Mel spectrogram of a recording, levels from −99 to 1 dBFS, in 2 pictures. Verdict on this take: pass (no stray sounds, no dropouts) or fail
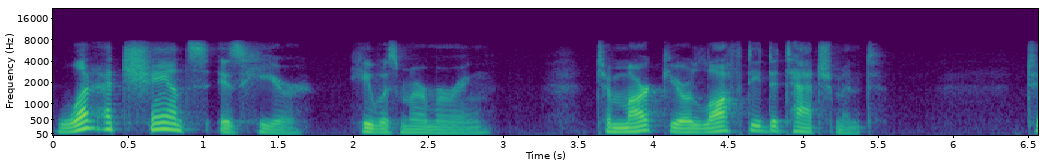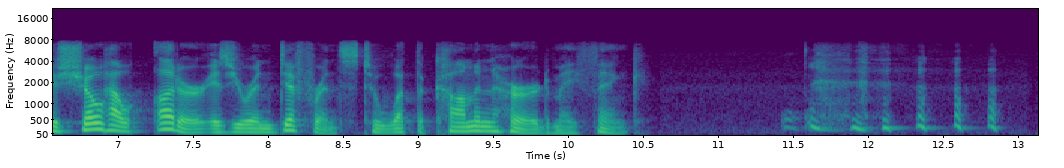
fail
